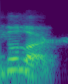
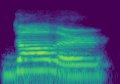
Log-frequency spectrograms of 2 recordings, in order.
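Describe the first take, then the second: First: The first vowel is not an open 'ah'. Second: The first vowel is an open 'ah'. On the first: The speaker calls it wrong. "Don't say dollar" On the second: The speaker calls it right. "It's dollar, dollar. Do you remember the ah vowel like father?"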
